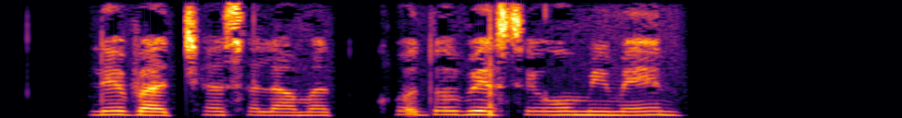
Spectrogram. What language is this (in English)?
Balti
